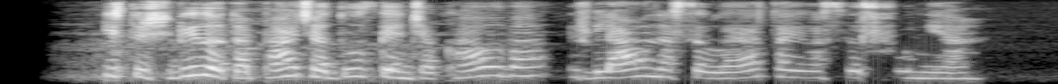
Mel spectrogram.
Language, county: Lithuanian, Vilnius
